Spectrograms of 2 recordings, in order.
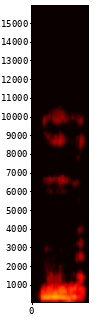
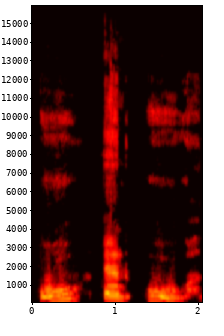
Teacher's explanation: Now here, OU makes the oo sound. That's one of the difficult sounds for English speakers to make, because you have to stick out your lips.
